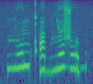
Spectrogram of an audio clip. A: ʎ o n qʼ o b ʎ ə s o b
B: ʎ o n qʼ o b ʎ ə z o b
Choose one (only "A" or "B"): B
